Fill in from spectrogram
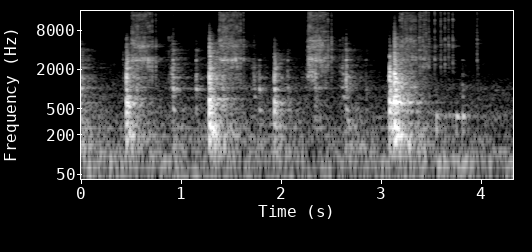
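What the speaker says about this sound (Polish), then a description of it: "przykręcam katalizator, tą górną śrubę" Ratchet tightening the upper catalytic converter bolt on a Ford Mustang exhaust, close and moderately loud, with several short bursts of rasping clicks separated by brief pauses.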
